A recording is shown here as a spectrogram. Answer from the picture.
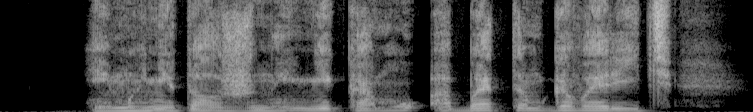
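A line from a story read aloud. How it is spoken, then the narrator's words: Mother's whisper. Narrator (Russian): шепотом произнесла ее мать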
